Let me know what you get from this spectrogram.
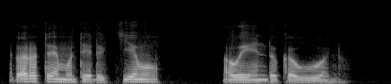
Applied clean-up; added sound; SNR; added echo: neural mask model RNNoise.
